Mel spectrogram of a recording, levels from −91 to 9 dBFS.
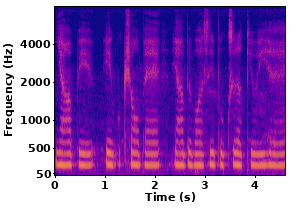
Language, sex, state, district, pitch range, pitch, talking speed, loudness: Hindi, female, Uttar Pradesh, Budaun, 200-210 Hz, 200 Hz, 195 wpm, -31 LUFS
